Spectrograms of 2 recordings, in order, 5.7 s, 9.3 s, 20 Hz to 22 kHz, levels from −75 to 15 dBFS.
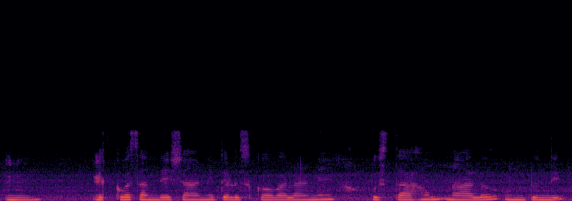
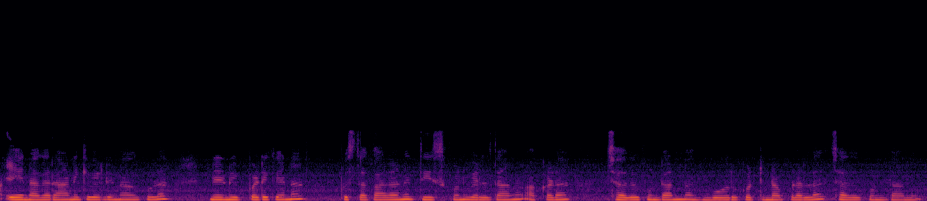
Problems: background sounds at intervals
